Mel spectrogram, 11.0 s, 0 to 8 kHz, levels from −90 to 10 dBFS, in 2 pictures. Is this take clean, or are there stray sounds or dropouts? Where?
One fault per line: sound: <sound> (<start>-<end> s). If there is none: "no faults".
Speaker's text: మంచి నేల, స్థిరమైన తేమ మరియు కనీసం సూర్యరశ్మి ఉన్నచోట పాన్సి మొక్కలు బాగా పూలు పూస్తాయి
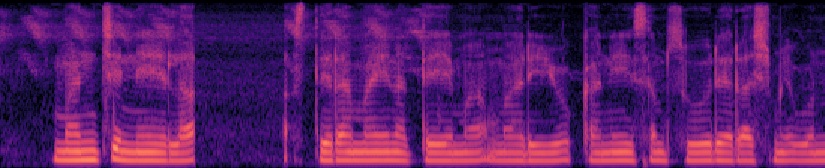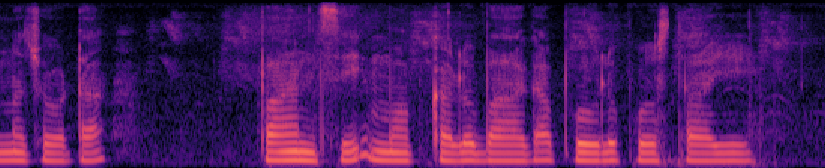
no faults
